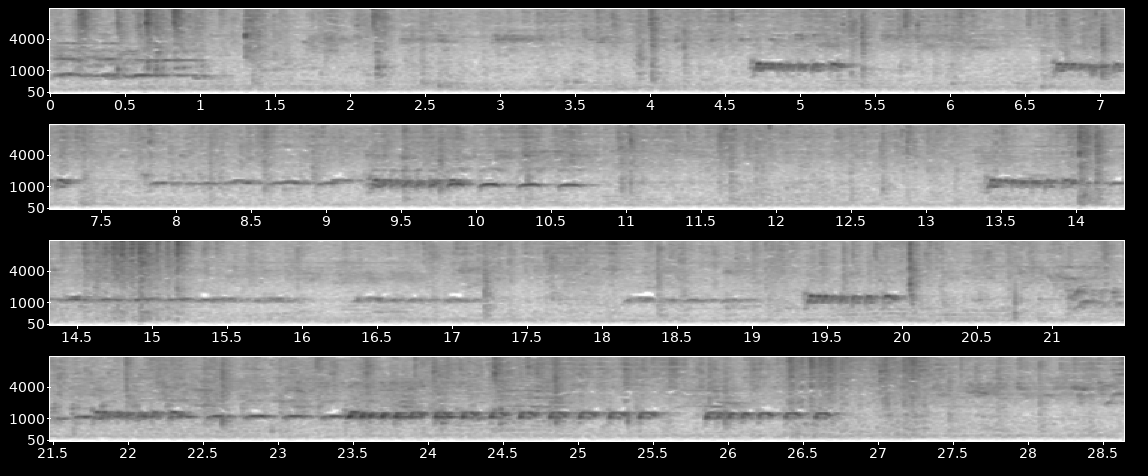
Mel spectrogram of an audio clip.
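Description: Caged zebra doves cooing, several birds calling in turn. Each phrase is a run of fast, trilling coos, most under a second, with a longer stretch of several seconds near the end.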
